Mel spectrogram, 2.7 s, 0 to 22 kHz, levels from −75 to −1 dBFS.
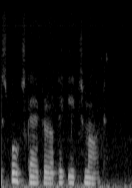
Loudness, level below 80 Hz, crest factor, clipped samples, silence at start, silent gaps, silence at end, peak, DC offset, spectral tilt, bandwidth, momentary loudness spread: -30 LUFS; -46 dBFS; 16 dB; under 0.1%; 0 s; none; 0 s; -14 dBFS; under 0.1%; -8 dB/octave; 16.5 kHz; 7 LU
